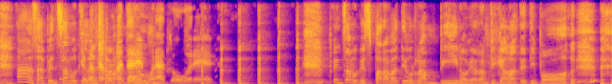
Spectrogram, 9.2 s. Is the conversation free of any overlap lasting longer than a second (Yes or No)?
No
